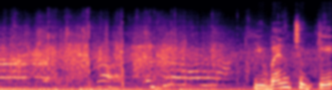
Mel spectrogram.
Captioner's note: cheering and applauding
